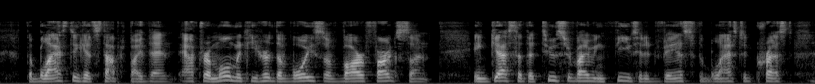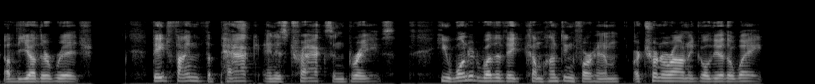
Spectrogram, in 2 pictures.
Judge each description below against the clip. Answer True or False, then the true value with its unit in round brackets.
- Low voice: False (145 Hz)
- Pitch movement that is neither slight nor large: False (2.3 semitones)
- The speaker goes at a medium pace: False (215 wpm)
